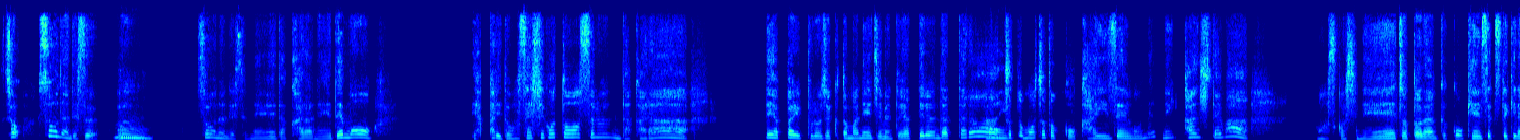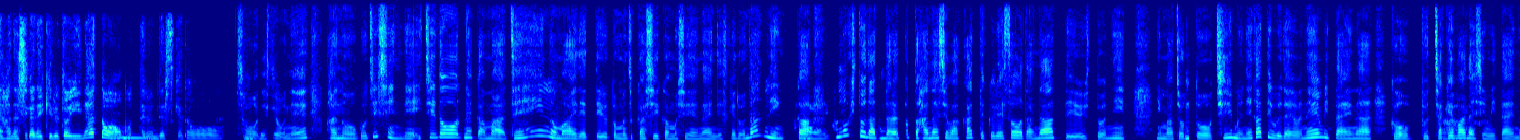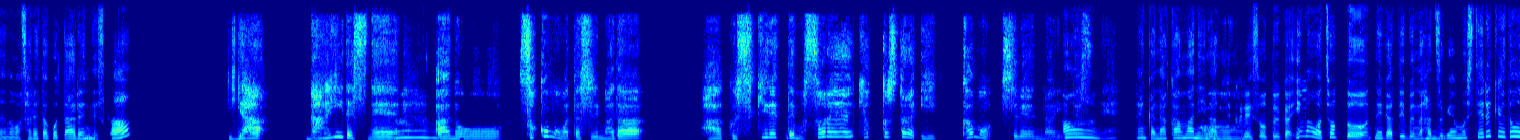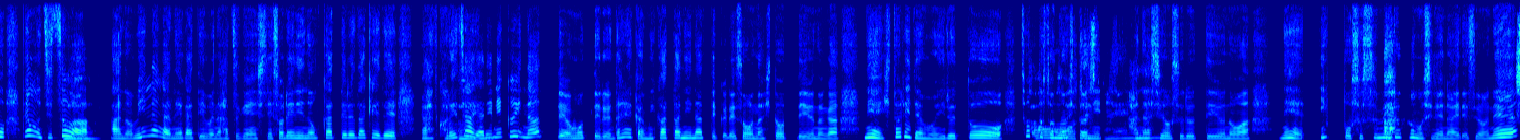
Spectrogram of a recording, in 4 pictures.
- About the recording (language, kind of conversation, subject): Japanese, advice, 関係を壊さずに相手に改善を促すフィードバックはどのように伝えればよいですか？
- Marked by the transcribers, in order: none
